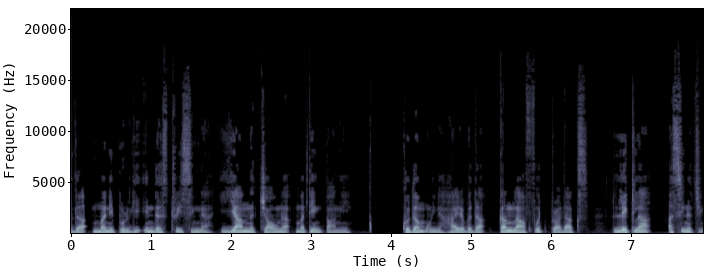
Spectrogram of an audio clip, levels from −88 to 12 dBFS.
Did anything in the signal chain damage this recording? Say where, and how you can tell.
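Yes. A rebuffering stall at playback: from 3.74 to 4.16 s the speech drops to silence, then resumes where it stopped, adding about 0.41 s. The player drained its downloaded buffer and waited for data. Waveform shows a flat line; the spectrogram shows an empty column across all frequencies.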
